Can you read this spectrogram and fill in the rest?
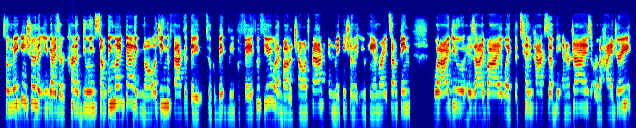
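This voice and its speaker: A woman's voice: mid-range voice, steady tone, a little fast, bright, forceful tone, rough recording. A woman leading a team as a fitness sales coach, talking casually and chattily in an informal motivational style. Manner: informal, chatty, peppered with okay and you know.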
